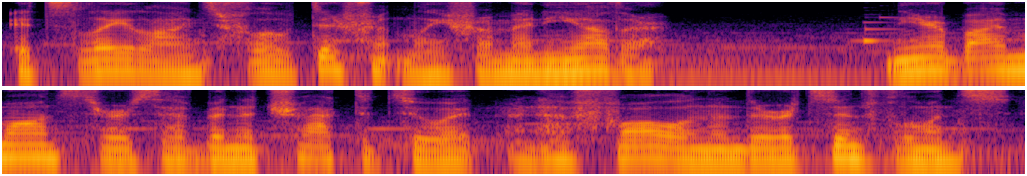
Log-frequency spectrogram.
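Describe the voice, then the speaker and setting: A man playing a calm, analytical young alchemist in a video game, speaking in a measured, precise and formal way. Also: mid-range voice, close to an everyday voice. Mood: composed. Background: music.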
